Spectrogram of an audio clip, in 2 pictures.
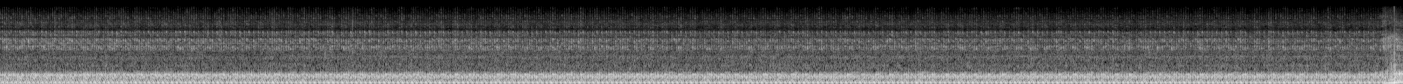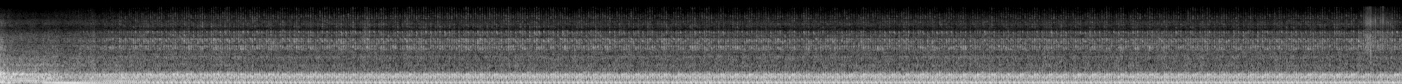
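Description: Jeep Cherokee XJ idling steadily after a cold start through a 2.5-inch side-exit exhaust with a stainless Nexus center-inlet, center-outlet muffler, the tailpipe exiting just ahead of the rear wheel. About halfway through there is a single sharp thump with a brief wobble in the engine note.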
